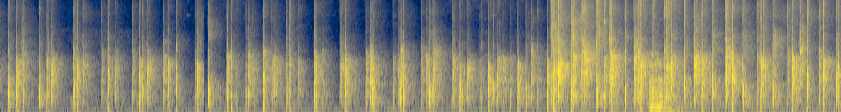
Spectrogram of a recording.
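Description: A small group of people clapping their hands, uneven separate claps that swell into fuller, louder applause about five and a half seconds in.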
